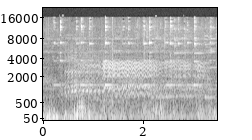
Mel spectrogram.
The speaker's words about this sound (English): Now, you in this really modern city, you can just see shepherds coming with hundreds of sheep.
